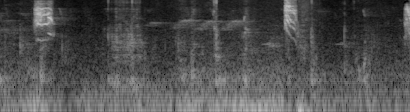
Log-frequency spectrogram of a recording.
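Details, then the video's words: A female white-throated seedeater calls to stimulate a male, giving three loud, abrupt, very high chips roughly one to two seconds apart, with soft rustling and faint knocks underneath. "Piado de Fêmea de Coleiro e chamando muito"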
